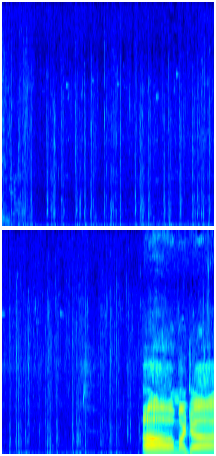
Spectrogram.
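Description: Hooves clop quickly on stone.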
